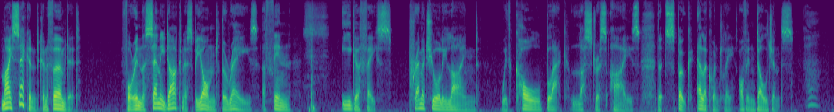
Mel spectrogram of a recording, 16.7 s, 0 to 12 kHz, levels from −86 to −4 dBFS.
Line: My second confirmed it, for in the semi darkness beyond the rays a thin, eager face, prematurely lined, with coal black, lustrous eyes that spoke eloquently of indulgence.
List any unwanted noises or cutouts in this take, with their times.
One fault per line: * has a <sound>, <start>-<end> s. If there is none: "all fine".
* has a sniff, 6.1-6.6 s
* has a breath, 16.0-16.4 s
